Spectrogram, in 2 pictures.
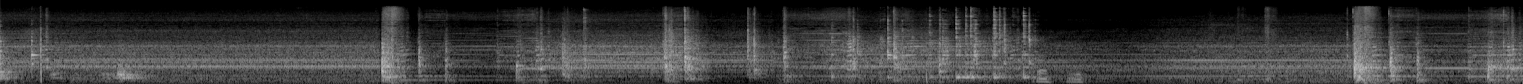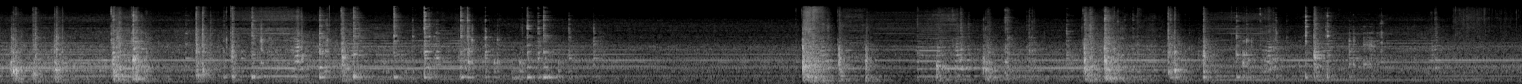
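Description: Rice cake popping machine running its cycle: a sharp pop about every ten seconds as the heated molds puff a round rice cake, with mechanical clatter and a steady motor hum in between.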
